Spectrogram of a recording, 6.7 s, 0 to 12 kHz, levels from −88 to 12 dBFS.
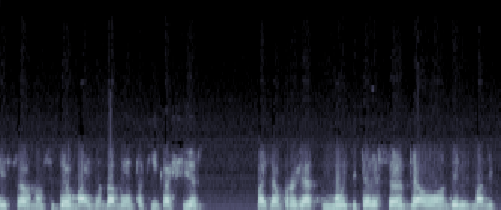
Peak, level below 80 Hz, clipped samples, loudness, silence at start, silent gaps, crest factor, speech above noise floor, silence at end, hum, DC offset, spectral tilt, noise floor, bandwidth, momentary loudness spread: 0 dBFS; -78 dBFS; under 0.1%; -16 LUFS; 0 s; none; 16 dB; 38 dB; 0.1 s; none; under 0.1%; -8 dB/octave; -54 dBFS; 4.3 kHz; 5 LU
